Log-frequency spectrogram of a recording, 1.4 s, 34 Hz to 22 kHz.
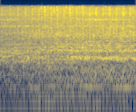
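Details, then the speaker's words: VW Gol G3 engine revved: a sharp, hissy chuffing that rises with throttle, with a visible puff of air at the gasket where the exhaust leaves the manifold; leaking exhaust manifold gasket. "faz um barulho horrível aqui ó na junta onde sai do coletor de escap Dá até para ver no vídeo aí ó quando ele acelera vai ter um espirrinho ali do ar passando"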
